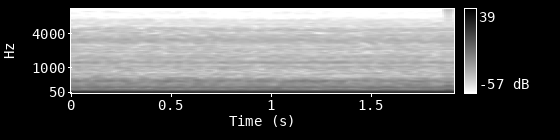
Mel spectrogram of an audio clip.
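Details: Safari 12 V DC amplifier on test with frequency generator into a speaker: steady even low hum with no crackle or breakup, clean undistorted tone; about 0.9 A at 12 V.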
